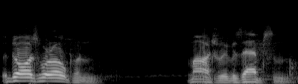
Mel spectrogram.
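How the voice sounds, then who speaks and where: An actor playing a courteous, wry Scotland Yard inspector, narrating his case in a measured radio crime drama style. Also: lowish voice, very animated, a little hiss or hum. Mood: brooding, deliberate. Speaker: detective narrator. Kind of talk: 1950s radio crime drama, first-person narration and dialogue. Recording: dull, muffled 1950s radio recording.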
